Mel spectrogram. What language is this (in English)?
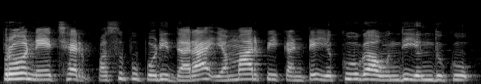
Telugu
